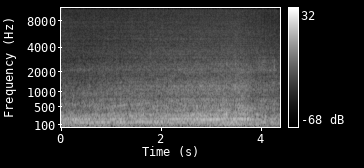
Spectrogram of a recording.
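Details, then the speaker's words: Volvo 164 with worn B30 engine, driving around the neighborhood: steady drive noise with low droning hum and faint tone near 200 Hz over road rumble, mostly worn transmission bearings. "first thing you'll notice is there's a lot of noise and most of it's the transmission bearings"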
